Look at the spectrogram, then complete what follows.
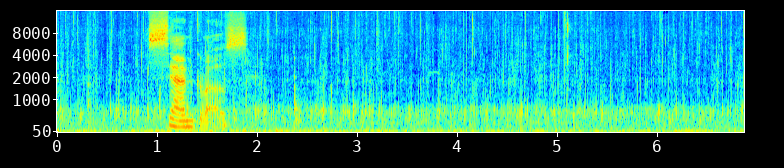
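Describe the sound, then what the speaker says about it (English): Potion bubbling in a cauldron in Kingdom Come: Deliverance, a soft continuous simmering hiss under quiet game ambience, briefly interrupted by a short rising chime and a spoken word. "Now it's kind of boiling."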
